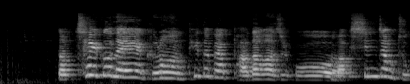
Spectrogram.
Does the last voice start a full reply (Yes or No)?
No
